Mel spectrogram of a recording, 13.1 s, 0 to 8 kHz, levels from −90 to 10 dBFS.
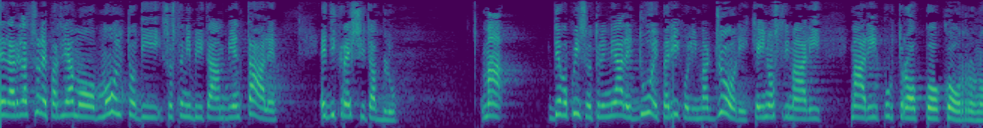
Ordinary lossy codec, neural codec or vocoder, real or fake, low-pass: none; none; real; none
